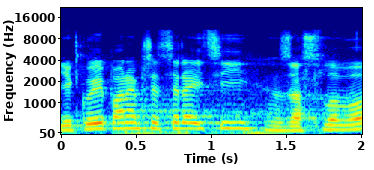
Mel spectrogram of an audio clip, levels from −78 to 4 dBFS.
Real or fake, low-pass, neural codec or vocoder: real; 10.8 kHz; none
